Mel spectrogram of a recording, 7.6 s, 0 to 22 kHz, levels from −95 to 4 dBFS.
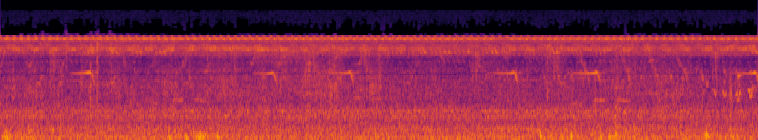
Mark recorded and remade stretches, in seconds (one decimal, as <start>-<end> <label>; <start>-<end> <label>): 0.0-1.3 recorded; 1.3-2.1 remade; 2.1-7.6 recorded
